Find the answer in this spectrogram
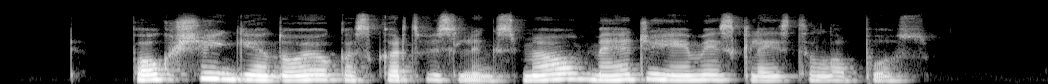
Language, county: Lithuanian, Marijampolė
